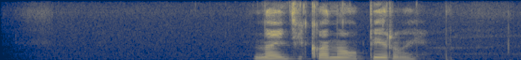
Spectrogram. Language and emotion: Russian, neutral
